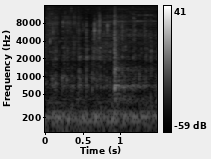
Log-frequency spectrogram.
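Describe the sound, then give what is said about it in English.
Steady, low-pitched bubbling of bong water runs throughout, a continuous gurgling churn at even loudness with a brief brighter tone partway through. No one speaks. “I got to hit this bonged in D20, guys.”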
